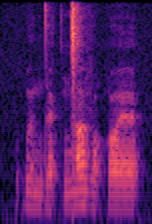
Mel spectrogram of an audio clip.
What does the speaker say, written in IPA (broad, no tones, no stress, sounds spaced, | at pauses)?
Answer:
ɓ ə n d æ k ŋ͡ǀ a v ɐ qʷ æ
